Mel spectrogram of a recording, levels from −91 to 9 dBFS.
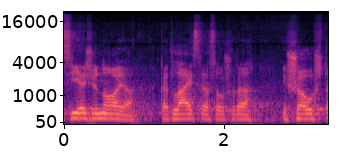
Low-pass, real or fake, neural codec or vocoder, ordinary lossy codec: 19.8 kHz; fake; vocoder, 44.1 kHz, 128 mel bands every 512 samples, BigVGAN v2; Opus, 16 kbps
